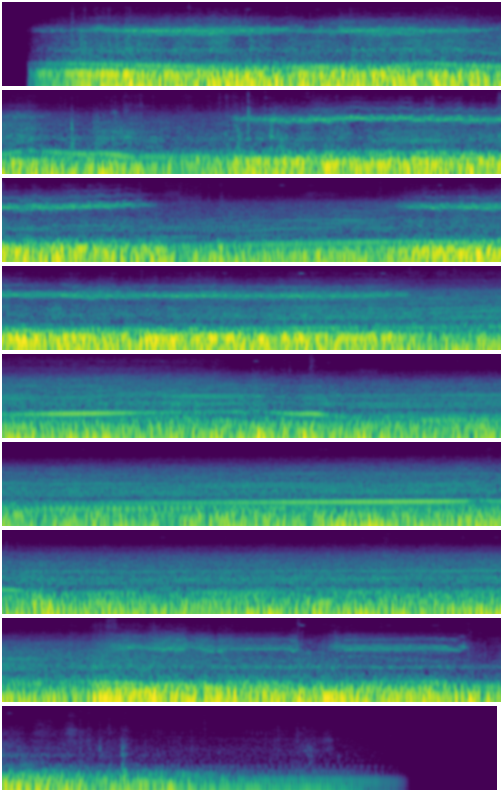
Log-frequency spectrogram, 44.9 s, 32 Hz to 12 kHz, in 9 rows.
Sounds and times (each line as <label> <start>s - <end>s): brakes with tyres screeching 0.3s - 43.8s
fast driving on asphalt 0.3s - 44.0s
tyres screeching 35.8s - 40.1s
